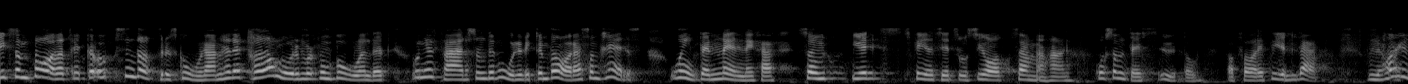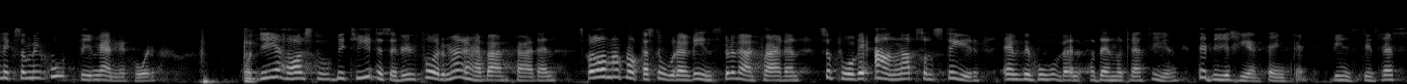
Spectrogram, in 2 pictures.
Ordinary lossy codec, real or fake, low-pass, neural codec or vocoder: none; fake; 5.4 kHz; codec, 16 kHz, 1 kbps, FreqCodec, larger model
